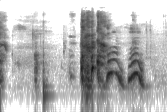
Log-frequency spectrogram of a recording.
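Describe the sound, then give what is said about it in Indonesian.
Coughing from a person with a persistent, months-long cough: a couple of harsh, breathy bursts close together, then rough voiced throaty sounds, with a few faint smaller sounds before them. “Kapan selesai ini batuk anjrit.”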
